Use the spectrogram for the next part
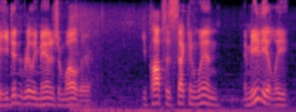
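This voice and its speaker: A young man doing live play-by-play commentary on a match, breaking into excited bursts of surprise. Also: medium pitch.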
